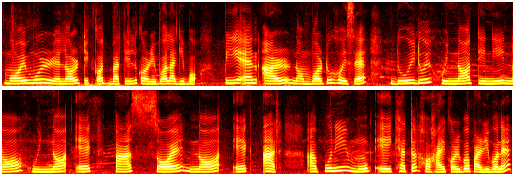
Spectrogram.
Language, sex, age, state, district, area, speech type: Assamese, female, 18-30, Assam, Golaghat, urban, read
